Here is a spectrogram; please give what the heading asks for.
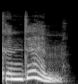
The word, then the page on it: condemn: British English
